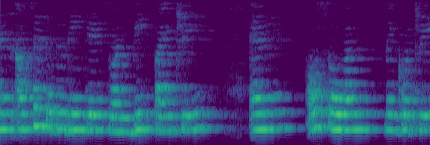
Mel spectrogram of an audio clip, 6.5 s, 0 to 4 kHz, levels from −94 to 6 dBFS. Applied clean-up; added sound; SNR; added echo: none; none; none; reverberation time 2.2 s.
